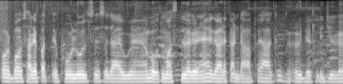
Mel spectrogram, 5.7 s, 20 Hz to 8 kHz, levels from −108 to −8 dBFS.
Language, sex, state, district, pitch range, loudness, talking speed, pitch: Hindi, male, Bihar, West Champaran, 115-120 Hz, -18 LUFS, 230 wpm, 120 Hz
